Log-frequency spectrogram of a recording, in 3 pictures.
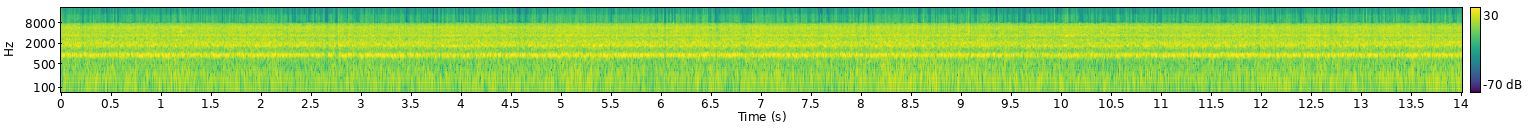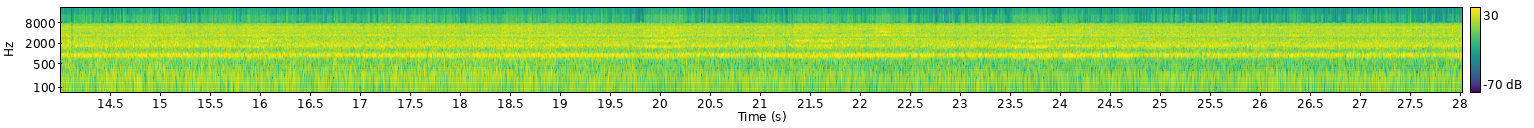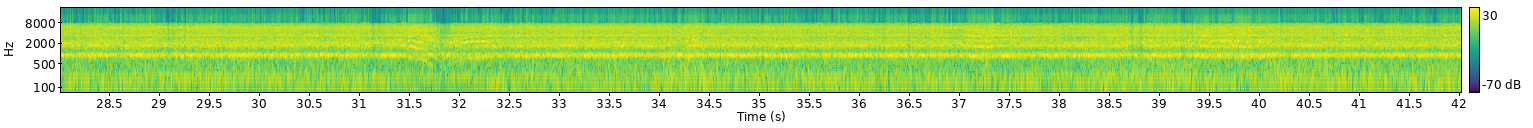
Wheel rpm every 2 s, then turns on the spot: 240, 230, 230, 230, 230, 230, 230, 230, 230, 230, 220, 230, 230, 230, 230, 190, 200, 230, 230, 230, 230.
none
